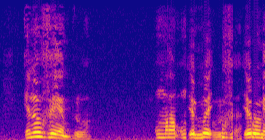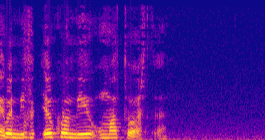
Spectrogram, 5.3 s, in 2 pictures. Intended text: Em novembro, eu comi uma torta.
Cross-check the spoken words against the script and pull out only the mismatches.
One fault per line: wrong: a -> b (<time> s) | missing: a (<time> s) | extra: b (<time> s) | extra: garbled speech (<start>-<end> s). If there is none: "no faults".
extra: garbled speech (1.5-3.0 s)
